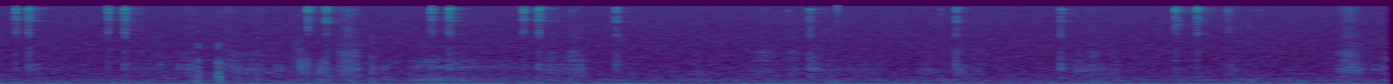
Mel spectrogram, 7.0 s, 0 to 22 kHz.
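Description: Faint clicks of a computer mouse and keyboard, many in quick pairs, coming irregularly about once a second, as the 3D cursor is placed and the tool triggered over and over.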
